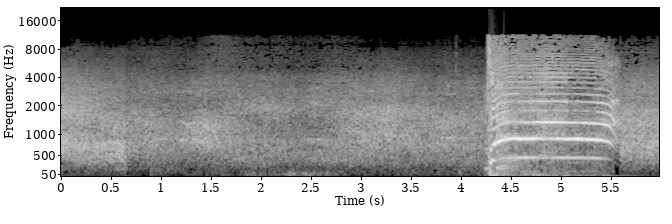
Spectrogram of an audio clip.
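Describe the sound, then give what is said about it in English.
A large group shouts together in a dense, overlapping roar of voices, ending with one loud, sustained, high-pitched cry that rises above the crowd for about a second. “Everybody shouting this again.”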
